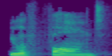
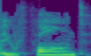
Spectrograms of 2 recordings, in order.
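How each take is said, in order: First: The word 'have' is said in full. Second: The word 'have' shrinks to a 'v' sound.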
